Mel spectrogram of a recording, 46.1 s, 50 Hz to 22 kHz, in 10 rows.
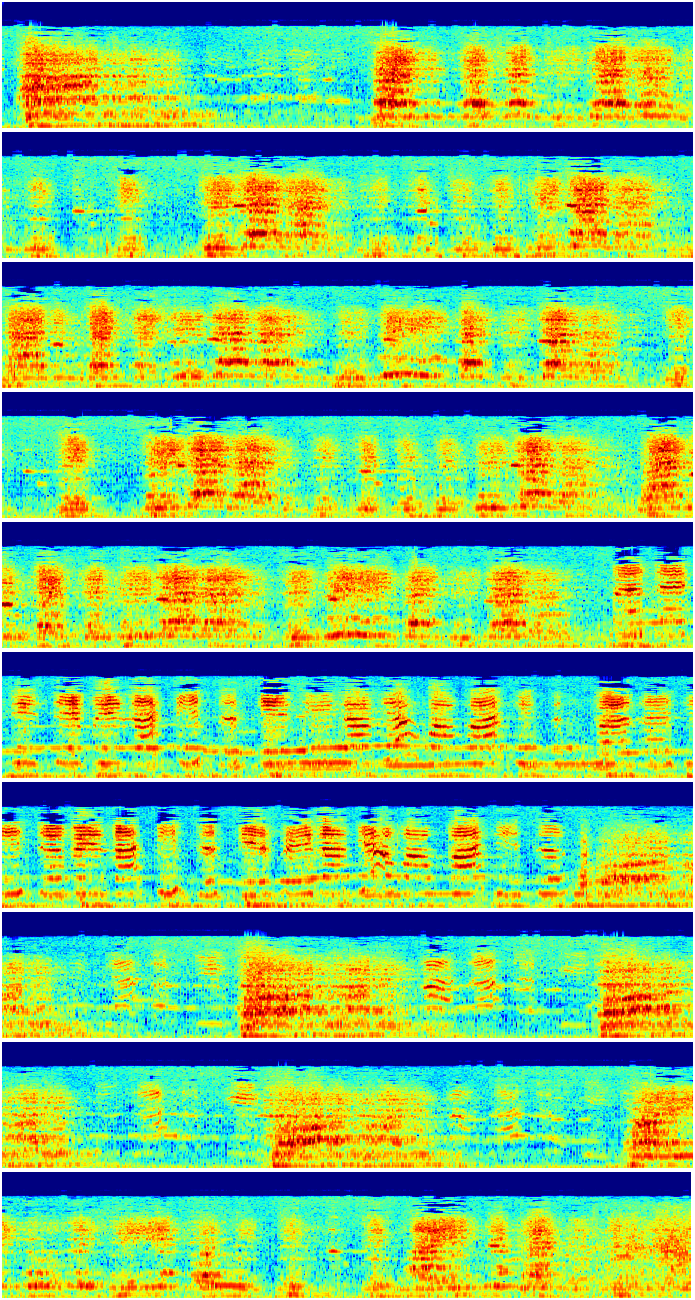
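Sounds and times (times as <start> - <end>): choir singing: 0.0 - 46.0
instrumental accompaniment: 0.0 - 46.0.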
